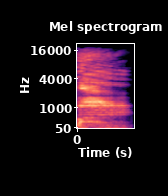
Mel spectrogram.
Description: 文件 文件历史 文件用途 全域文件用途 Enjo_atk_03_3.ogg （Ogg Vorbis声音文件，长度0.6秒，154 kbps，文件大小：11 KB） 源地址:地下城与勇士游戏语音 文件历史 点击某个日期/时间查看对应时刻的文件。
